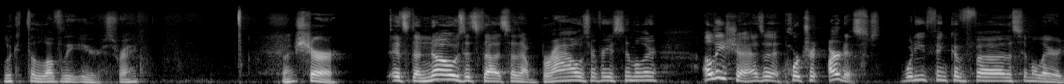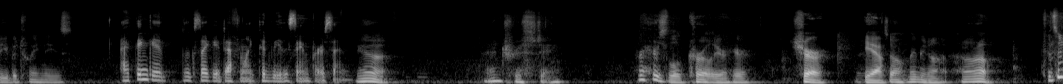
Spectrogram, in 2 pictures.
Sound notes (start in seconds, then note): 2.4 clicks tongue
